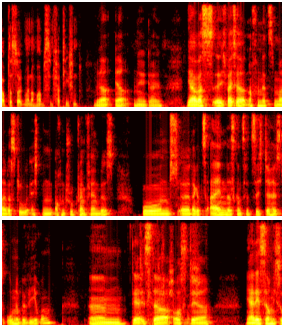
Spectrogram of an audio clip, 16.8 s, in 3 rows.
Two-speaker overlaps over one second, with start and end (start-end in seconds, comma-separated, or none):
14.0-15.2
